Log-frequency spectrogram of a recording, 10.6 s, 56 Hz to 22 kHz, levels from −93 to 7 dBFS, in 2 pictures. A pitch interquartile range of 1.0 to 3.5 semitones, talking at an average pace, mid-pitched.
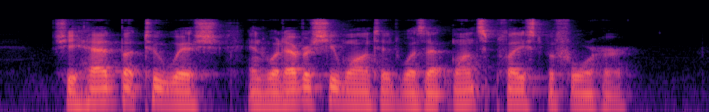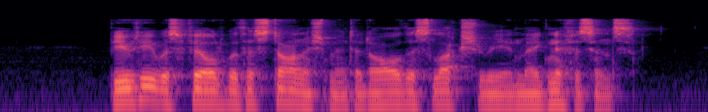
No: average, 2.9 semitones; average, 145 wpm; very low, 85 Hz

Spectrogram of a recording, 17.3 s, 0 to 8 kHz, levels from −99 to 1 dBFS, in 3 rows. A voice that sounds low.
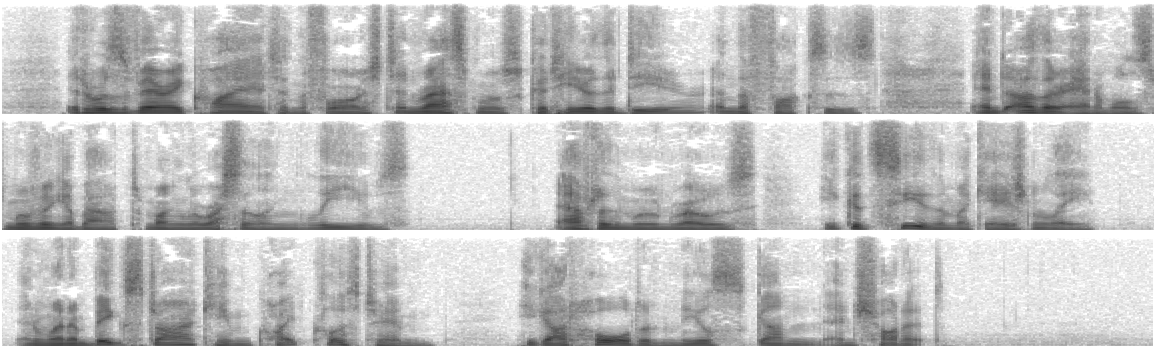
Yes: very low, 95 Hz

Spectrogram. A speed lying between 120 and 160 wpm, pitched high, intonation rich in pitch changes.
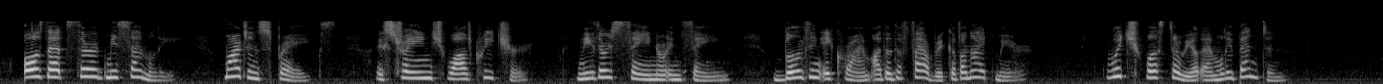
Yes: slow, 135 wpm; very high, 265 Hz; wide, 7.1 semitones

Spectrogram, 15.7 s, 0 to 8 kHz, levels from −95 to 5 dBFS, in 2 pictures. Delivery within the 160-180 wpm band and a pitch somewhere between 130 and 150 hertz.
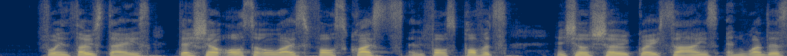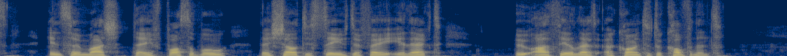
No: average, 150 wpm; medium, 140 Hz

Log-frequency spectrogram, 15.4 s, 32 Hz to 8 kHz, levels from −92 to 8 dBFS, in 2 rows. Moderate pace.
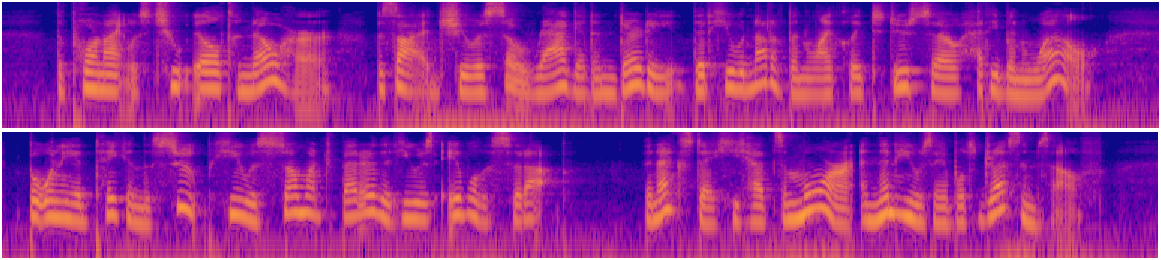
No: fast, 250 wpm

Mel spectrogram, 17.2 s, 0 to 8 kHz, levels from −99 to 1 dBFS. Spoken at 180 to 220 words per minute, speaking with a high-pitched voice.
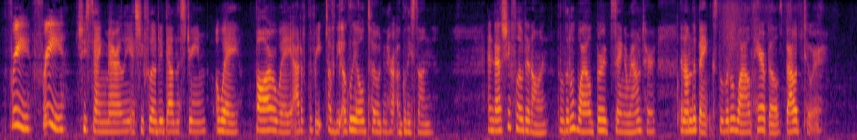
No: average, 170 wpm; high, 210 Hz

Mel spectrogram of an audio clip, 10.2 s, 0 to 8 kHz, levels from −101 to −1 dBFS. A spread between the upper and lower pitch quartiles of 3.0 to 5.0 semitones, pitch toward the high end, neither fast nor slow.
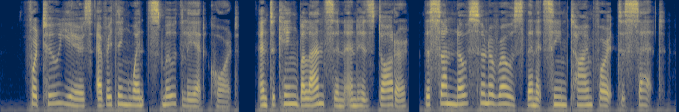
Yes: average, 3.5 semitones; high, 200 Hz; average, 165 wpm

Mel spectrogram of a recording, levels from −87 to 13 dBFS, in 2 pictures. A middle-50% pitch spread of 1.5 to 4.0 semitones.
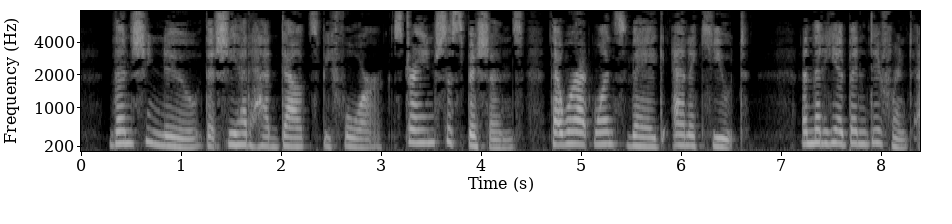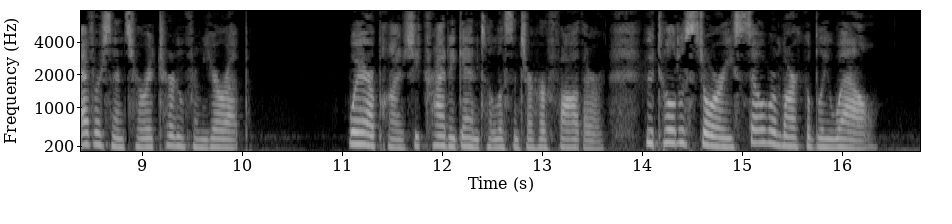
No: wide, 5.4 semitones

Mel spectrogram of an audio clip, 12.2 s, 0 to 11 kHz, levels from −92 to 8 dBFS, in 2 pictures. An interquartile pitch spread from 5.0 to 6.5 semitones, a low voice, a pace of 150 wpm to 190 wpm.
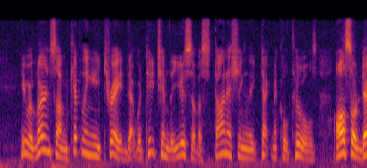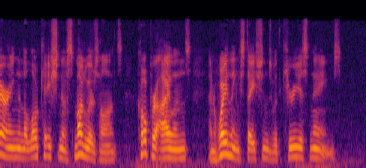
No: wide, 5.6 semitones; medium, 145 Hz; average, 155 wpm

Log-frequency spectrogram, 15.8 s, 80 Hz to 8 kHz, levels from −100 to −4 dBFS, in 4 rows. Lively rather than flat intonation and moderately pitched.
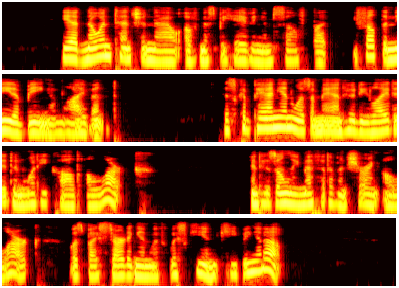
No: average, 2.7 semitones; medium, 165 Hz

